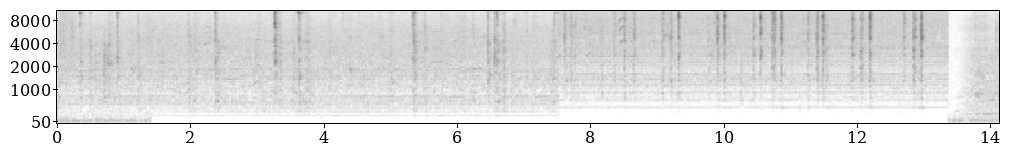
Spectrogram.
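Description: Faint metallic clicks and light scraping from locking pliers gripping and turning a steel nut on a bolt as it is tightened. The clicks are sparse at first and come more often about halfway through.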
